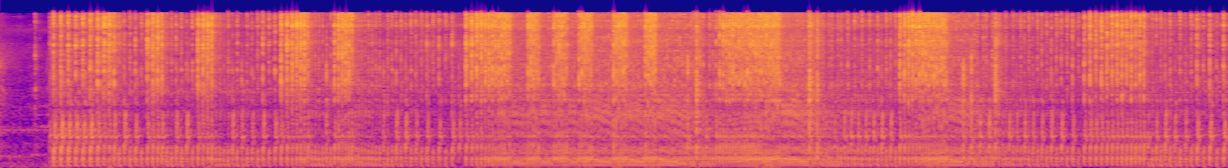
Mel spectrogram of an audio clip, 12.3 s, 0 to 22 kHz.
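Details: Honda Wave A100 kick-started after the head was reassembled to fix a previous mechanic's error, exhaust not fitted: engine catches, then steady even putter with crisp exhaust pulses, no knocking; small single idling cleanly.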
